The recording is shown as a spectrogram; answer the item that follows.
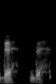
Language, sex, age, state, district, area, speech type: Bodo, male, 30-45, Assam, Udalguri, urban, conversation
